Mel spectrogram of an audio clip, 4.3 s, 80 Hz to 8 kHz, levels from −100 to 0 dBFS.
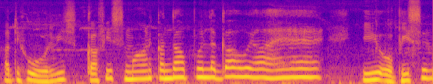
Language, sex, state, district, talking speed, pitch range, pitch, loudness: Punjabi, male, Punjab, Kapurthala, 180 wpm, 180-250 Hz, 230 Hz, -13 LUFS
